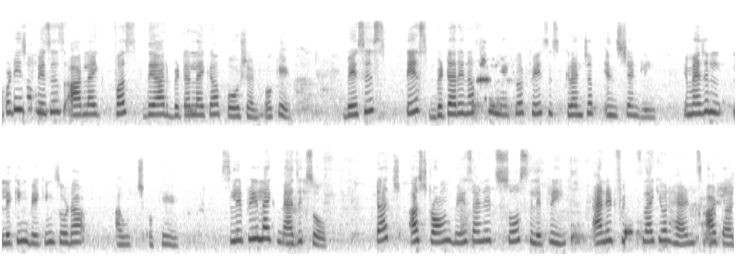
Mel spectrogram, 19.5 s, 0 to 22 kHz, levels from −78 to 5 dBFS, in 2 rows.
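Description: A speech recording with a faint second voice running under it from start to finish, the other side's voice leaking through well below the talker, roughly 20 dB down. It is likely residual loudspeaker echo the canceller missed, and it persists throughout. The speech is also suppressed in double talk at 0.31–0.45 s, 12.73–12.80 s, 13.43–13.53 s and 18.09–18.29 s. The talker briefly dips by around 10 dB, nearer 15 dB at the last, likely because the canceller ducked both voices while they overlapped, rather than from a dropout.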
